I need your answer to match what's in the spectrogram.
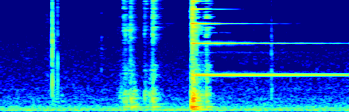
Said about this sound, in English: I got the bell out today.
